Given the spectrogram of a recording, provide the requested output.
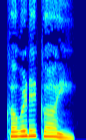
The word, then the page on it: ಕವಟೆಕಾಯಿ: kavaṭekāyi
